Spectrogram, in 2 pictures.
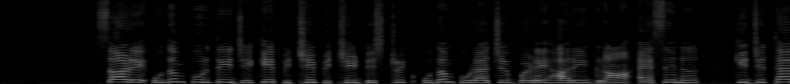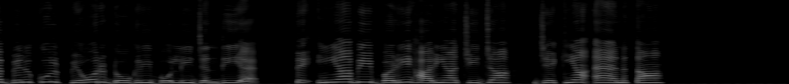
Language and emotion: Dogri, neutral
